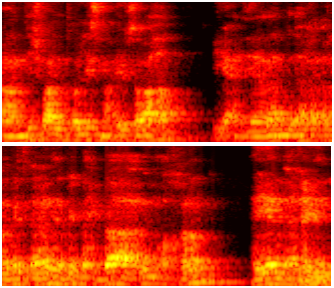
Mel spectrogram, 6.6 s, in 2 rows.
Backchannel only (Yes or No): Yes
